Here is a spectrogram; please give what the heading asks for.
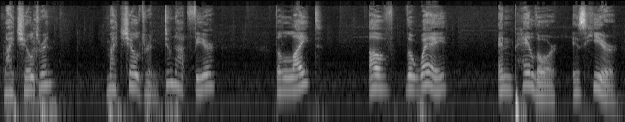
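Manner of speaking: gentle, soothing voice. Acted. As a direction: comfort a flock with measured pauses. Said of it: "this gentle, soothing voice".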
